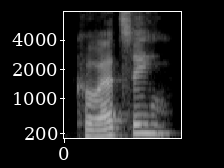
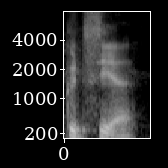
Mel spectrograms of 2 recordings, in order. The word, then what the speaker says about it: Coetzee: I would say Coetsi. It's It's a common way of misprononunciation. Okay. How do you say it? Kia. Kia. Yeah. Kia.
